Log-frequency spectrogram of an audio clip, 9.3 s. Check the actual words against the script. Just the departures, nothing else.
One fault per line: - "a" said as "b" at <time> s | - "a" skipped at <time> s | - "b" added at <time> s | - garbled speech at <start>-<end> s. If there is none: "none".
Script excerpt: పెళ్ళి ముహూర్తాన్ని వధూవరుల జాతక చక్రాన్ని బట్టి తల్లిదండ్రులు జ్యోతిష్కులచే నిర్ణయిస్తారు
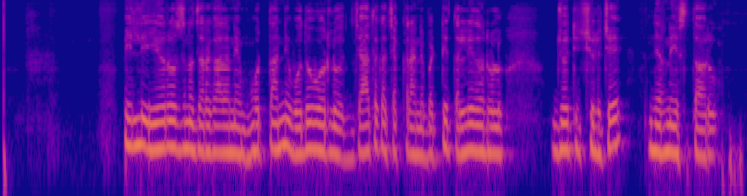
- "ఏ రోజున జరగాలనే" added at 1.9 s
